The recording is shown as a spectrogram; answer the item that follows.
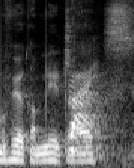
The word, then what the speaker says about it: TRIACE: So how do you pronounce the name of your company? TRIACE. TRIACE.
